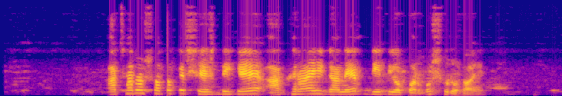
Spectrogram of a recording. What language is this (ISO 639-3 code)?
ben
